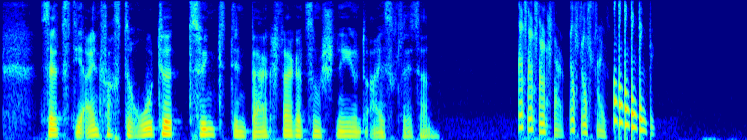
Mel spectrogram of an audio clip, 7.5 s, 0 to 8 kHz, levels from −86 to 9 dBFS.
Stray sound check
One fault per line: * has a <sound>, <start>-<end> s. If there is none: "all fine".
* has a chirp, 5.2-6.6 s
